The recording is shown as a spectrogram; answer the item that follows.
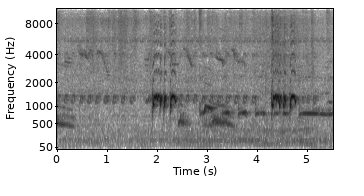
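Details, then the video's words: Singing local zebra dove with a crystal, round voice for luring and as a master song: a soft run of evenly spaced faint coos, then two loud clusters of rapid ringing coos with lower gliding notes between. "perkutut lokal gacor suara istimewa buat pancingan dan masteran"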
